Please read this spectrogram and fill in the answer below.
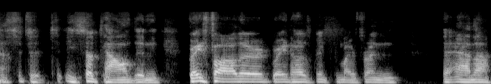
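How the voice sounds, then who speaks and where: Somewhat breathy, a man speaks at a moderate pace and fairly low pitch with fairly even intonation. The sound is dry and close, with no echo. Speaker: founder of a rock fantasy camp. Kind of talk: podcast conversation.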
